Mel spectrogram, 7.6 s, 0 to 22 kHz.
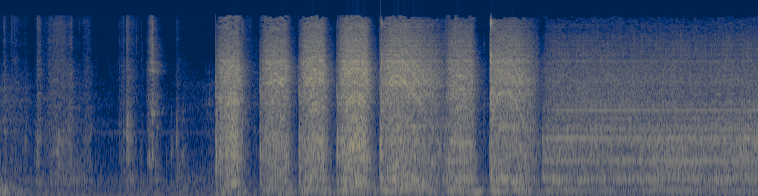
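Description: Cordless drill driving a 3D-printed screw anchor with a washer into XPS foam. A series of short, loud bursts comes first, then the drill runs with a steady whine through the last couple of seconds.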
